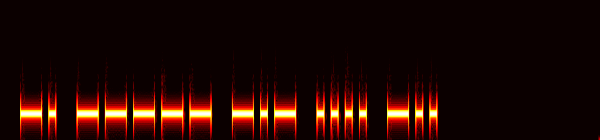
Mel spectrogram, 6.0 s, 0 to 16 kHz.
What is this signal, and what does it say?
Morse code, heard as a keyed tone, about 17 wpm, 700 Hz. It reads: N0KHD
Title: USA Callsign DE Callsign - 5 Characters - 17wpm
